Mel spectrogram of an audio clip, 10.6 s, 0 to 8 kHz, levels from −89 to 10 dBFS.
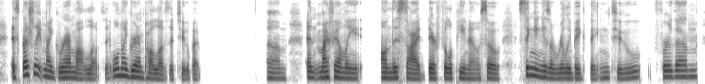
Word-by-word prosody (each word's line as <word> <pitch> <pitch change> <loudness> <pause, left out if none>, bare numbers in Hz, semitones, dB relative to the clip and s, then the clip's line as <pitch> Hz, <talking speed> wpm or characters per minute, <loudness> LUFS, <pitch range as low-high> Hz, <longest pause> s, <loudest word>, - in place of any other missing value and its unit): Especially 240 +3 +3
my 185 -3 +1
grandma 155 -3 +1
loves 130 -1 -5
it - - -9
well, 205 +2 +3
my 210 -1 +4
grandpa 165 -6 +3
loves 125 -2 -2
it - - -5
too, - - -4
but - - -6 1.0
um, 140 -2 -6 0.3
and 160 -3 +1
my 160 +2 +4
family 150 -5 +1 0.3
on 150 -1 +2
this 155 0 +2
side, 130 -3 +1
they're 145 -1 +4
Filipino, 140 -2 -1
so 135 -1 0 0.3
singing 215 -5 +3
is 165 -3 +2
a 145 - +1
really 140 +1 +1
big 135 0 -2
thing 145 +4 -7
too 145 +4 -5 0.2
for 175 0 -1
them, 180 0 -1
150 Hz, 175 wpm, -23 LUFS, 140-175 Hz, 1.0 s, my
